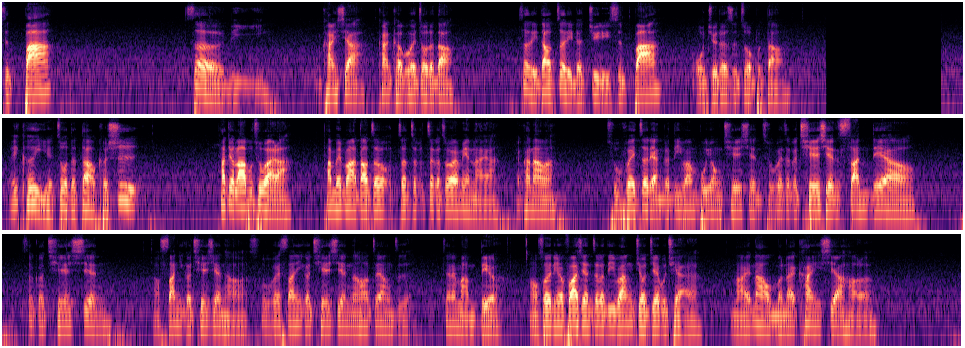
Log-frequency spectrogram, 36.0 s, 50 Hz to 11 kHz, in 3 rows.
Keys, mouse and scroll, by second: 0.0 super+2, 4.7-5.7 drag, 7.7-8.8 drag, 9.9 click, 10.9 8, 19.3 super+2, 22.9 Delete, 35.3 t.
